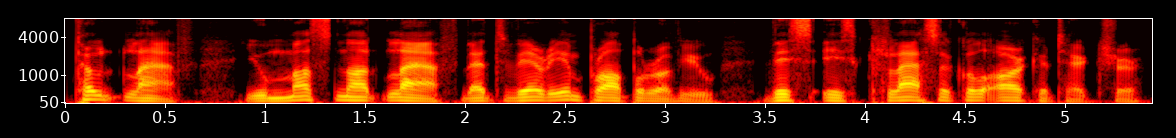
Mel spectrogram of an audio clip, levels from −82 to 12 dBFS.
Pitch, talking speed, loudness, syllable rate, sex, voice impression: 100 Hz, 165 wpm, -20 LUFS, 4.9 syllables/s, male, masculine, adult-like, thick, tensed, powerful, slightly hard, clear, fluent, cool, intellectual, sincere, wild, lively, slightly strict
